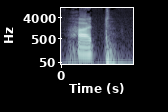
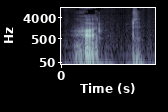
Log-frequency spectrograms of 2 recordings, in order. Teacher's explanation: ये ठ साउंड है ये रिलीज्ड है यानी एस्पिरेटेड है, और दूसरे में ये अनरिलीज्ड है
